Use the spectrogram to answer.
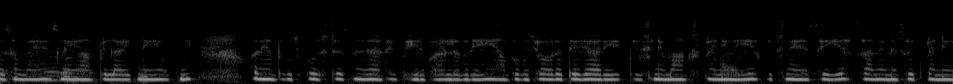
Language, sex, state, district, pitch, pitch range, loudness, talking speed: Hindi, female, Uttar Pradesh, Hamirpur, 230 Hz, 225-240 Hz, -38 LUFS, 285 wpm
